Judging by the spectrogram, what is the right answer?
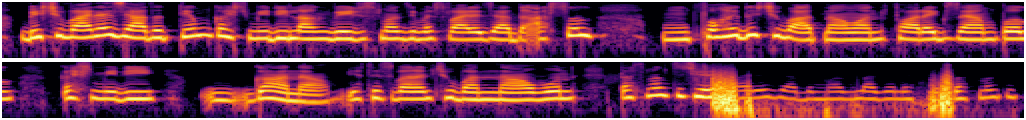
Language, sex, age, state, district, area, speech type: Kashmiri, female, 18-30, Jammu and Kashmir, Anantnag, rural, spontaneous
